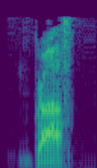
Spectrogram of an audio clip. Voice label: "gruff", english; adjectives

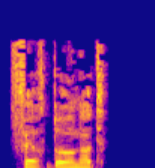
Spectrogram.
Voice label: "verdonnert", German; adjectives

